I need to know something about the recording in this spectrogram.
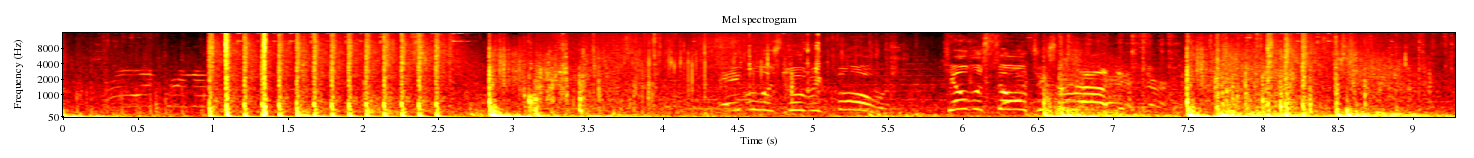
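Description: A rifle fires rapid, loud shots.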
